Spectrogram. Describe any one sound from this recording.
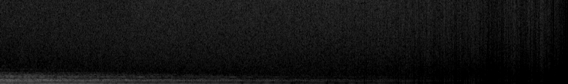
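A fidget spinner whirs close by with a steady hum that slowly fades.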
